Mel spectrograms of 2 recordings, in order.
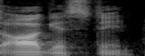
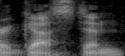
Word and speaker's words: Augustine: Most Protestants will joke that their favorite Catholic was Augustine, or Augustine, depending on your pronunciation.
